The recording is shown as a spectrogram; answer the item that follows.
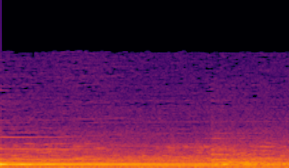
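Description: Contemporary music for cello and electronics: a single steady high tone with a fainter higher tone above it begins with a sharp attack and is held for nearly two seconds, slowly fading.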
